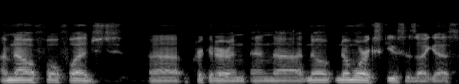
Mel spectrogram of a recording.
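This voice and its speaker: Speaking with an American accent, a man has a very deep, low pitch. His pitch variation is ordinary and his pace is moderate. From United States. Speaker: building society association policy staff. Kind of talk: casual podcast interview. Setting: podcast recording. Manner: halting, repeats words.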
